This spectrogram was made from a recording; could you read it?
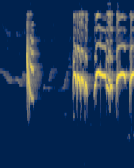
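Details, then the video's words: Oriental magpie-robin song played to get quiet birds singing: a single sharp chirp, a pause, then a quick run of warbled notes and clear rising whistles. "KICAUAN ASLI KACER NGEPLONG, paling ampuh di jadikan pancingan kacer macet & bisu jadi GACOR"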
